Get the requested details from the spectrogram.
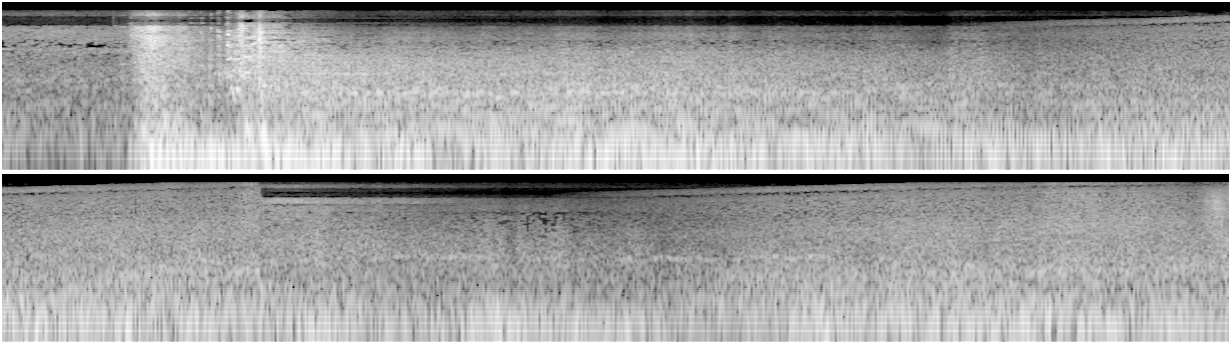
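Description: Wind rushes past a wingsuit skydiver in freefall.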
